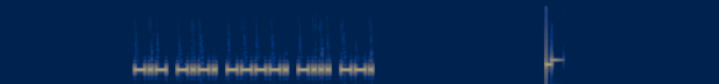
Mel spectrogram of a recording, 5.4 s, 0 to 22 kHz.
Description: Morse code, heard as a keyed tone, about 42 wpm, 700 Hz. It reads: KC9BG
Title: K1USN SST QSO Practice - 45wpm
